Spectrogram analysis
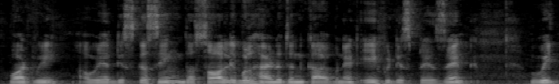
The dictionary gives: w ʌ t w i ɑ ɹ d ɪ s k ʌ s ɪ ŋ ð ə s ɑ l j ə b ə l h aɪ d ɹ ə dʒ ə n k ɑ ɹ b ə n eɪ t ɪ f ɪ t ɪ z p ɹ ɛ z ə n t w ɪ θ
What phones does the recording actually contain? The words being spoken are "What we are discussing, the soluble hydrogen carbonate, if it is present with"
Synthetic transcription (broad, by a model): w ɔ t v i ɑ ɹ d ɪ s k ʌ s ɪ ŋ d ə s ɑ l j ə b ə l h aɪ d ɹ ə dʒ ə n k ɑ ɹ b ə n eɪ t ɪ f ɪ t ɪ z p ɹ ɛ z ə n t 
